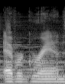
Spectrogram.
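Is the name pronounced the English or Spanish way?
English. The name is pronounced with English sounds. The speaker calls it right. "it's a lot cooler"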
